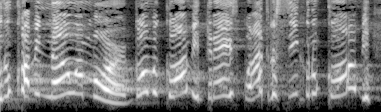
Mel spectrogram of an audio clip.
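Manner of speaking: high, insistent objection, slowing on 'como come três'; indignant protest. Retold or imitated. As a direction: push back hard at the husband's idea. She protests to her husband. (protesto indignado, agudo e insistente)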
